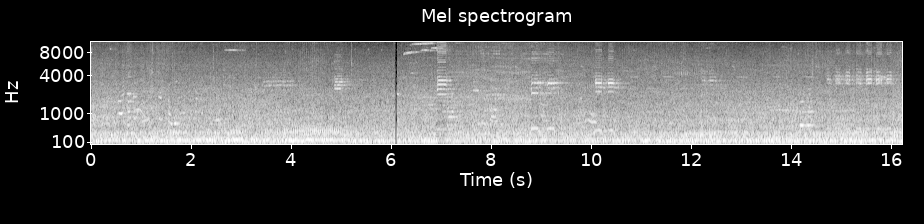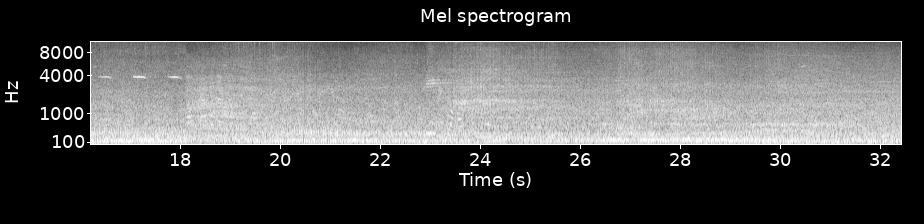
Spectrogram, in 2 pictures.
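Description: Dense scooter and motorcycle traffic passing close by, a steady mix of small engines running, with short horn beeps several times in the first half.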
